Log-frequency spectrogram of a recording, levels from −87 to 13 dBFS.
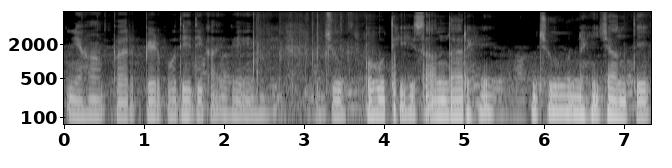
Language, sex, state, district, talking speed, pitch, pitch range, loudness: Hindi, male, Madhya Pradesh, Dhar, 115 wpm, 110 Hz, 105-120 Hz, -19 LUFS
